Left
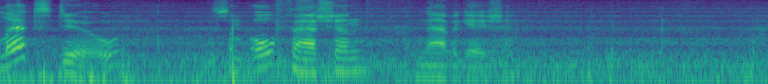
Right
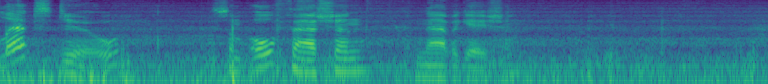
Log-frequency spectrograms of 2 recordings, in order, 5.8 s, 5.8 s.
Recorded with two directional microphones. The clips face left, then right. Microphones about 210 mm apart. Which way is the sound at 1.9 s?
10° right (ahead or behind).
